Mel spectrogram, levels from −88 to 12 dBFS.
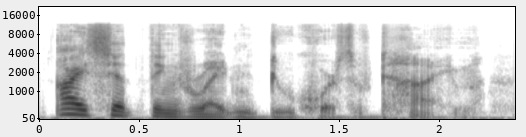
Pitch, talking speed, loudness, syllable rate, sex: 95 Hz, 225 wpm, -21 LUFS, 4.9 syllables/s, male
